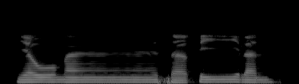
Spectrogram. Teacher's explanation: ميم تنوين بالفتح مخفى عند ثاء المفتوحة بغن حركتين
